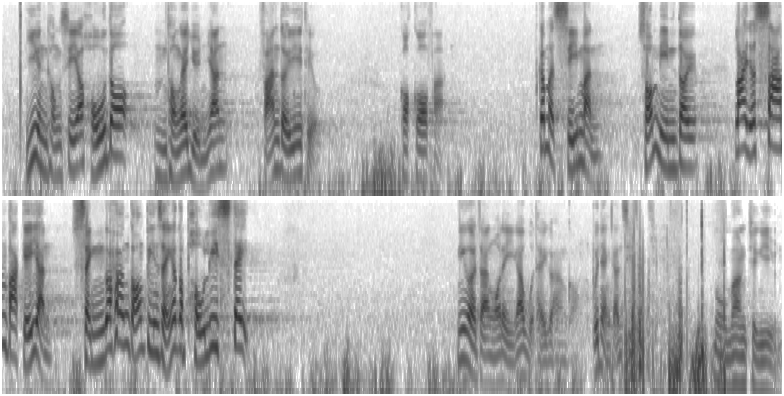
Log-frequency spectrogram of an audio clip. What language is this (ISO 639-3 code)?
yue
